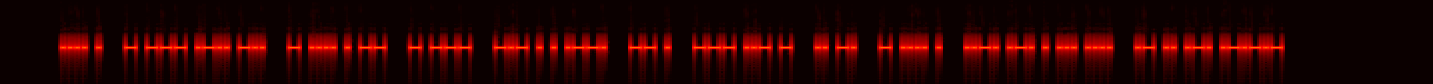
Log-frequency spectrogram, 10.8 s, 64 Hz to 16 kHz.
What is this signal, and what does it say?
Morse code, heard as a keyed tone, about 44 wpm, 700 Hz. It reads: HE TOLD THEM TO KEEP ME OUT IN THE FRESH AIR.
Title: Sentences from Top 1200 Words 45wpm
